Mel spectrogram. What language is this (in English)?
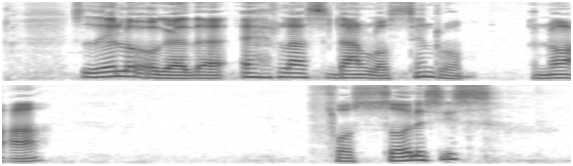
Somali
